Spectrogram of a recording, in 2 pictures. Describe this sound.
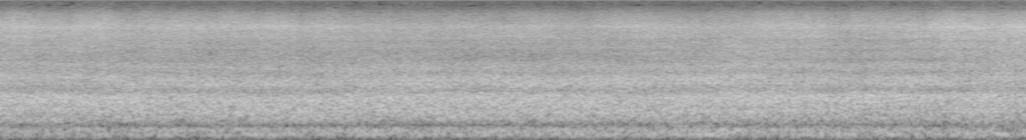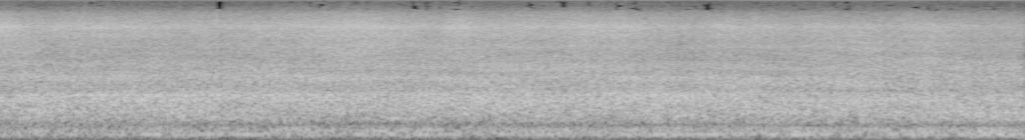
An aircraft engine spins loudly nearby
